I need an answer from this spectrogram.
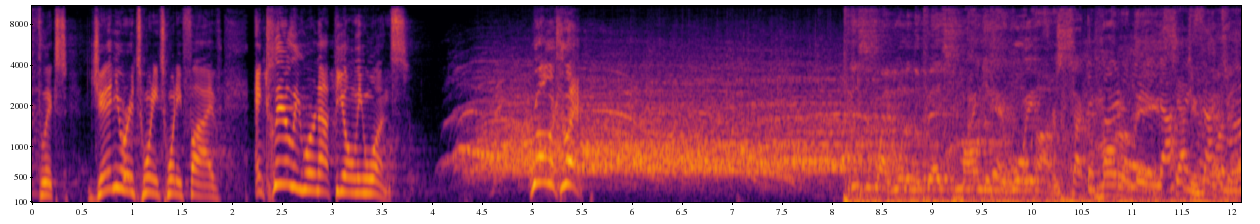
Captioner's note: cheering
